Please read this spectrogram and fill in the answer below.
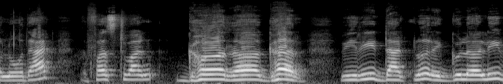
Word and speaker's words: घ: The first one is Gha. So this letter itself is Gha. Previous video when we did the letter was G, G-A, and this is G-H-A, where you give more pressure.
